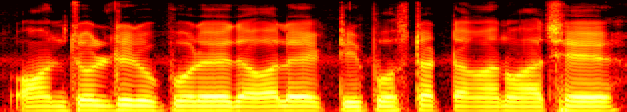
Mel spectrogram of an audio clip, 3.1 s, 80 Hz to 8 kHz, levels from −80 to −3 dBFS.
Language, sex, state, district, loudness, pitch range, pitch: Bengali, male, West Bengal, Cooch Behar, -13 LUFS, 115-125 Hz, 120 Hz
